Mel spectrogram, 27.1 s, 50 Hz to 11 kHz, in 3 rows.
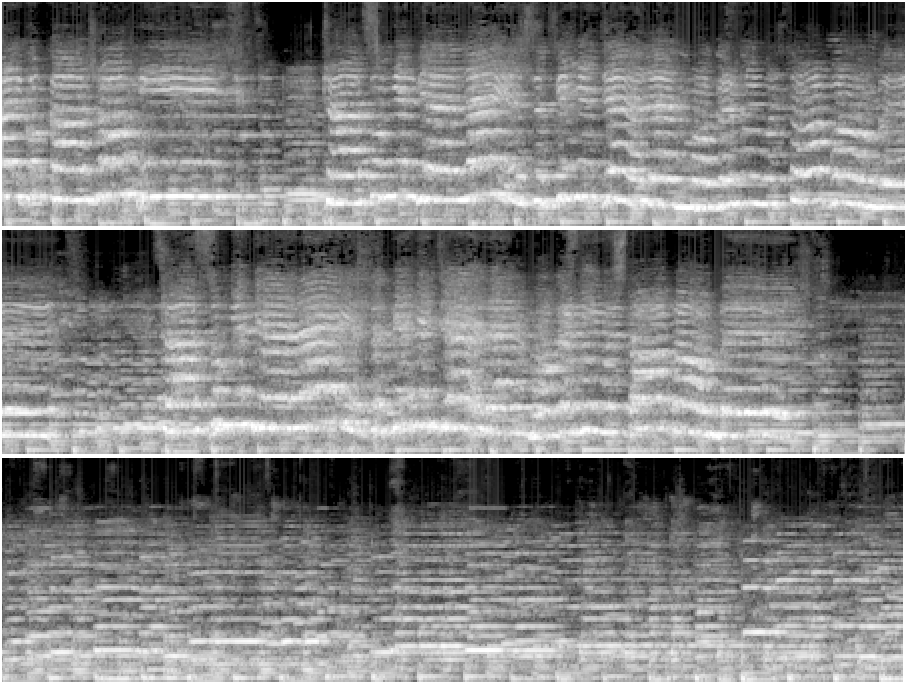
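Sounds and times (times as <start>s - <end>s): girls singing together: 3.2s - 9.8s, 10.6s - 17.2s.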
